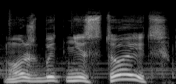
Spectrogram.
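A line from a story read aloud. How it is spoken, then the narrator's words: Grumbling. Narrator (Russian): проворчал Амосов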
